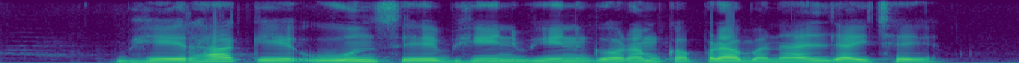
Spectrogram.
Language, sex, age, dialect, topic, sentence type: Magahi, female, 60-100, Western, agriculture, statement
